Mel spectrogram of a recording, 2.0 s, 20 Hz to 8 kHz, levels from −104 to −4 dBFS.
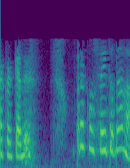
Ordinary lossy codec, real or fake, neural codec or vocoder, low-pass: AAC, 16 kbps; fake; codec, 16 kHz, about 1 kbps, DyCAST, with the encoder's durations; 7.2 kHz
